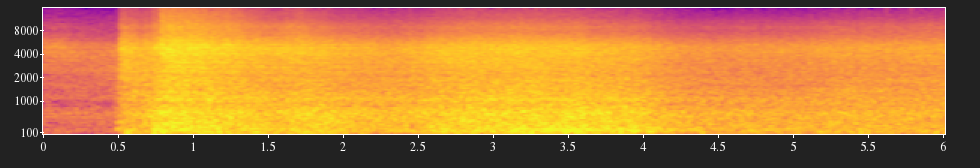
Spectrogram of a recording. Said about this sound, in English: Check this shit out. That is so cool. That's one Raptor engine. see how it gimbals, the engine? So the stack's still straight, but the engine's moving?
